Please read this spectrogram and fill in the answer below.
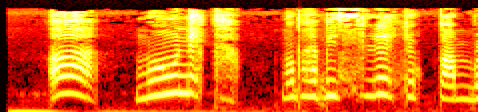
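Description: A high-pitched cartoon character voice speaking: two drawn-out syllables that rise and fall in pitch, then quicker speech.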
